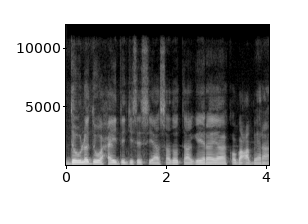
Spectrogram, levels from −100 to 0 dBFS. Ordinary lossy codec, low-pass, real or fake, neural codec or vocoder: none; 10.8 kHz; fake; vocoder, 44.1 kHz, 128 mel bands every 512 samples, BigVGAN v2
